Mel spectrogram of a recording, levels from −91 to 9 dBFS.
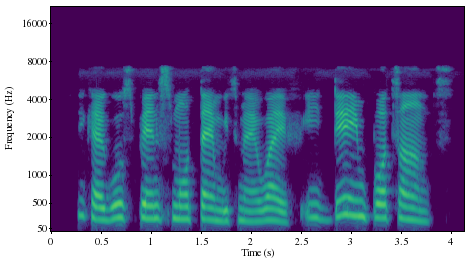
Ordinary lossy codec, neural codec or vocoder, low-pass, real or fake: none; none; 7.2 kHz; real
